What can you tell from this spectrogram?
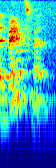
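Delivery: ordinary delivery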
